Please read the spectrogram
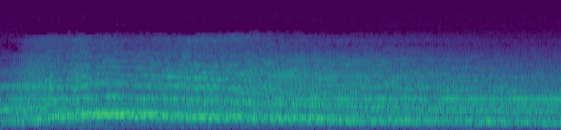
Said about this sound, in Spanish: Alarma, alarma de tsunami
